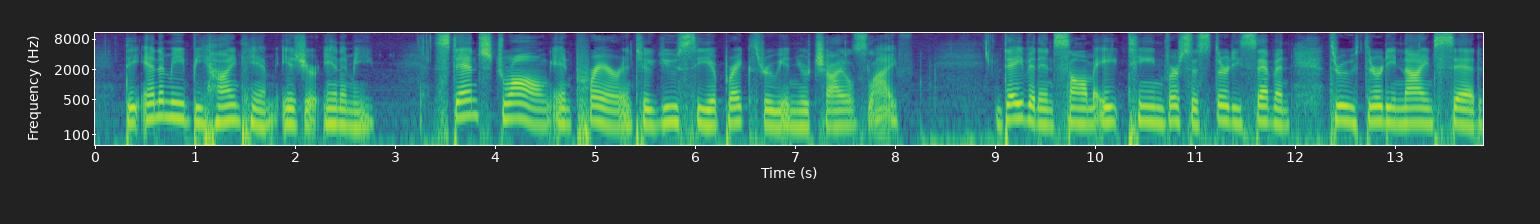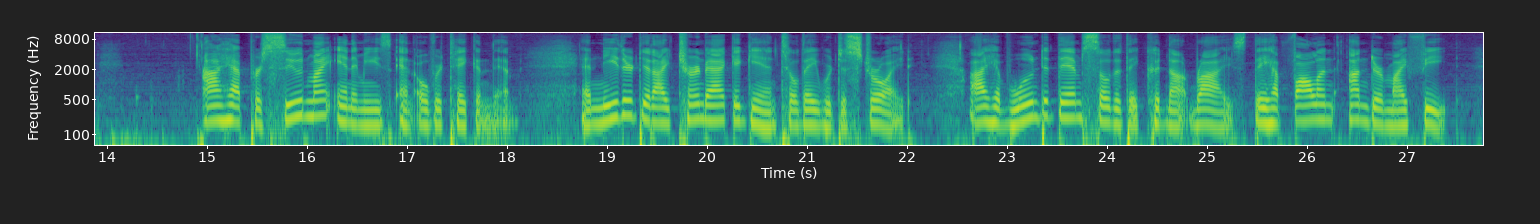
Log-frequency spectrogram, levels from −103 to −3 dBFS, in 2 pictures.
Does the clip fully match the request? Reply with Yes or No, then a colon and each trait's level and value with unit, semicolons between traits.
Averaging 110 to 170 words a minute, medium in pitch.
Yes: average, 140 wpm; medium, 175 Hz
